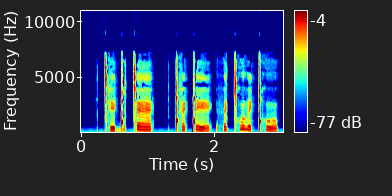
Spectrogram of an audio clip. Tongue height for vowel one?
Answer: mid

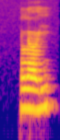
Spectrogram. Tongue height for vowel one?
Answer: low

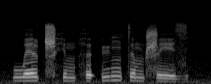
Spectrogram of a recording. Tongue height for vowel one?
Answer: mid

